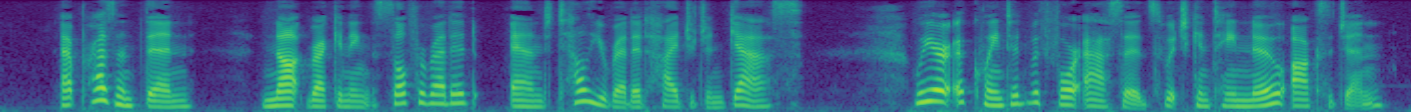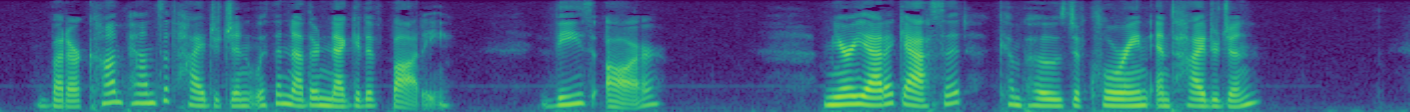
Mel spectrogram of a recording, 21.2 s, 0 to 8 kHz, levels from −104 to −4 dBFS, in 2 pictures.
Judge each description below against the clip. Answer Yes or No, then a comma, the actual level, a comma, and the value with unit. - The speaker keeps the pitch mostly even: No, average, 5.2 semitones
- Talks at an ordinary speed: No, slow, 100 wpm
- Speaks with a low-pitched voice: No, medium, 185 Hz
